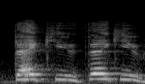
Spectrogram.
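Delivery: delighted, high, all-happy voice. Game master voices a woman thanking a player's character, happy. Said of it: "She's all happy".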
